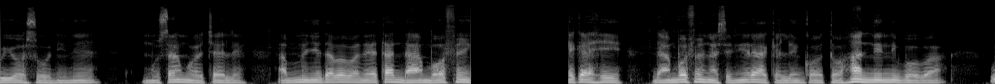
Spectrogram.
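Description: A playback stall runs from 4.70 s to 5.69 s in this speech clip, cutting the sound off in mid-flow for nearly a full second, about 0.98 s, before it resumes. The silence is abrupt at both edges rather than a fade, which points to the output having nothing to play. The likely cause is the player running out of buffered data, or its audio thread being blocked, so no samples reached the output until it caught up.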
